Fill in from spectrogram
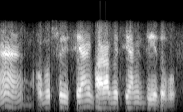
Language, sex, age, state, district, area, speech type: Bengali, male, 18-30, West Bengal, Howrah, urban, conversation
